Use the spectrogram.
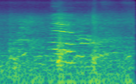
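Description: Children play noisily at an indoor amusement centre, a steady crowd of young voices and shouts close by, with an adult speaking among them.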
